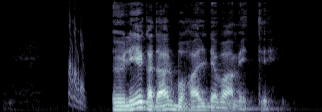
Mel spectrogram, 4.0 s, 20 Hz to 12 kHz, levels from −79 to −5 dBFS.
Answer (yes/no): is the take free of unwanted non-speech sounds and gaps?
no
